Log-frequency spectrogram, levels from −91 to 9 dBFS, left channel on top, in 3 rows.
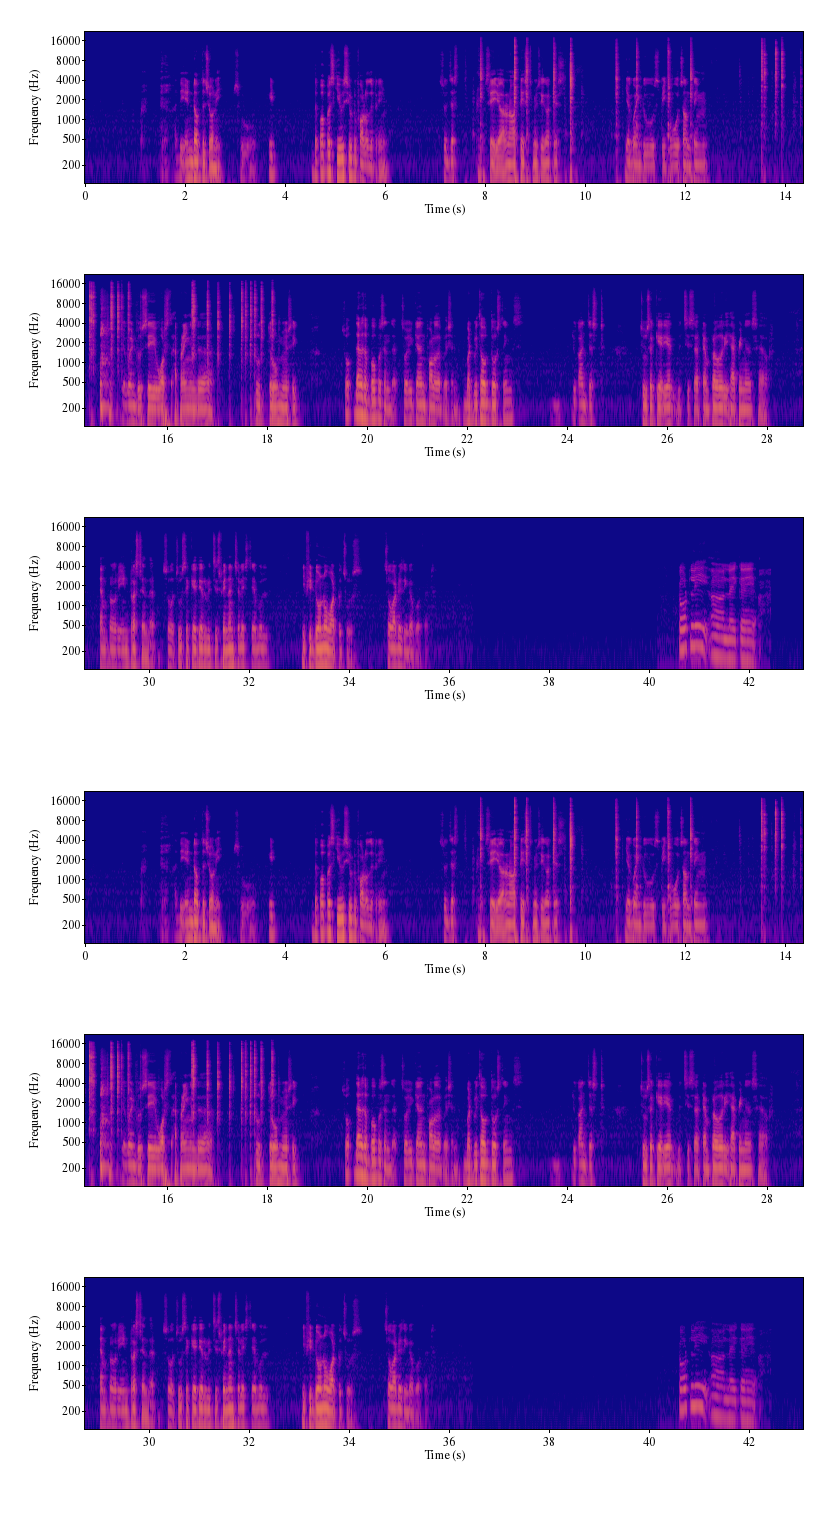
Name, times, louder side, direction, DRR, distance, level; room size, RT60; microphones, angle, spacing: voice 1, 1.5-3.4 3.7-3.8 4.5-6.1 7.1-7.4 7.8-9.6 10.8-12.4 14.7-16.9 17.8-18.6 19.6-23.1 23.7-24.6 25.5-28.0 29.0-32.4 33.1-34.2 34.7-35.4, equal, 5° left, 0.5 m, -37 dB
sound 1, 7.6-8.0 8.6-10.0 10.6-12.3 12.6-12.7 13.1-13.2 13.5-15.5 15.8-15.9 16.5-18.2, right 2 dB, 25° right, 1.2 m, -35 dB
voice 2, 40.6-42.4, left 3 dB, 65° left, 0.4 m, -41 dB
5.2 x 2.0 x 2.3 m
head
